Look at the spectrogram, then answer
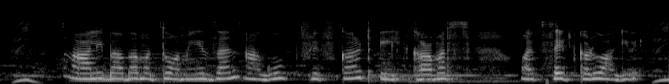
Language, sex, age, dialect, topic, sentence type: Kannada, female, 31-35, Mysore Kannada, banking, statement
